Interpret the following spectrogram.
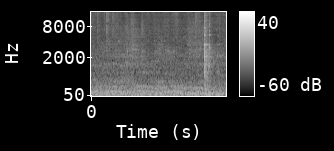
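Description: A fork clinks once against a cast iron skillet near the end, over a steady low background rumble.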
